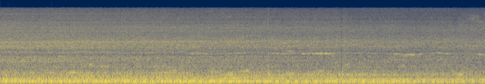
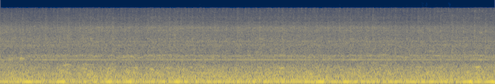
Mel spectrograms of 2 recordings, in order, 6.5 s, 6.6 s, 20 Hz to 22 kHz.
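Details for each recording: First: 2002 Chevrolet Silverado V8, cold engine with an aggressive cam, after the Y-pipe V-band exhaust leak was fixed: deep, even rumble with a slight lumpy cam note, no ticking or chuffing; normal idle. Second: 2002 Chevrolet Silverado V8, just after transmission and Y-pipe exhaust install: deep idle with a puffing, ticking chuff on the rumble; exhaust leak around a V-band clamp that isn't seated all the way.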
